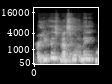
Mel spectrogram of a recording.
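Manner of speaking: high, soft disbelieving question; incredulous. Retold or imitated. Teen daughter to mom and aunt, incredulous and high. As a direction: sound baffled, as if being tricked. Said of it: "And I'm like".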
